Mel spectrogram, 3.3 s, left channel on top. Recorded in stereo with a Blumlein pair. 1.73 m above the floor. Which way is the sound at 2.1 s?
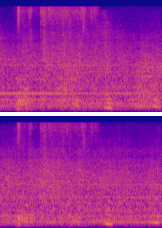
5° left.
